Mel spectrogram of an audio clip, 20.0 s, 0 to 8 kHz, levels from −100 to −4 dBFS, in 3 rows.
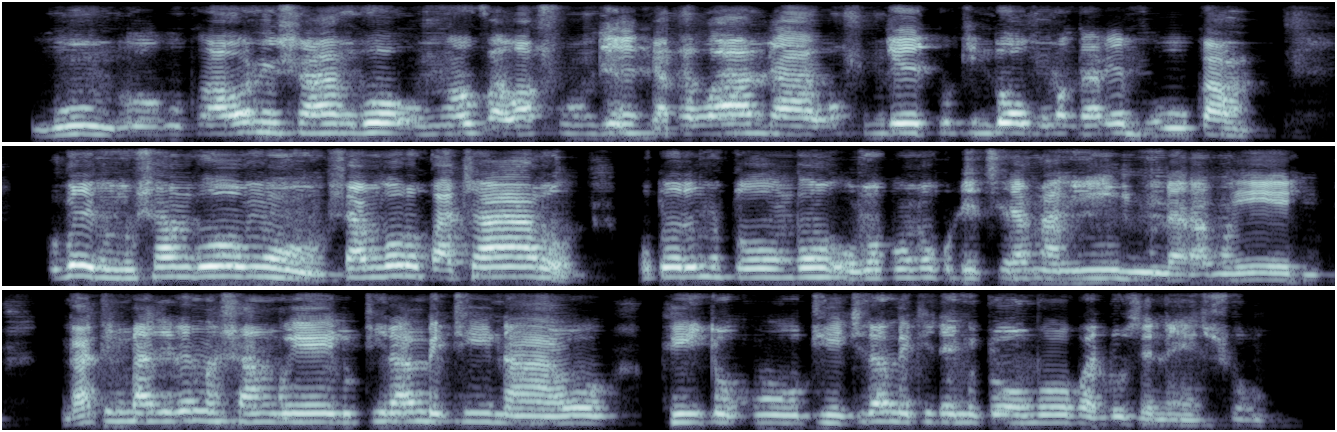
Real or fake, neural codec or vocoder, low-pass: fake; codec, 44.1 kHz, 3.4 kbps, Pupu-Codec; 7.2 kHz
